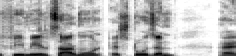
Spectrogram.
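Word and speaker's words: oestrogen: में सुजान निभाते है क्या ये साइलेंट होता है यहां पर एस्ट्रोजन ही पढ़ा जाता है ठीक है ओ नहीं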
